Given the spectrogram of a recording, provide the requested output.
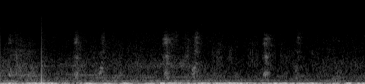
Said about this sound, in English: Strange noise, I think that's a sheep. Cough. Yeah, a sheep coughing in the field. Hiccuping.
